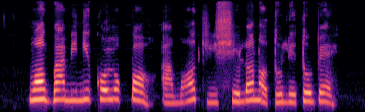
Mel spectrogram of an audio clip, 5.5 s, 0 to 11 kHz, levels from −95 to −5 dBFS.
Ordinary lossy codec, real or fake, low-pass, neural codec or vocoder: none; fake; none; vocoder, 22.05 kHz, 80 mel bands, HiFi-GAN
